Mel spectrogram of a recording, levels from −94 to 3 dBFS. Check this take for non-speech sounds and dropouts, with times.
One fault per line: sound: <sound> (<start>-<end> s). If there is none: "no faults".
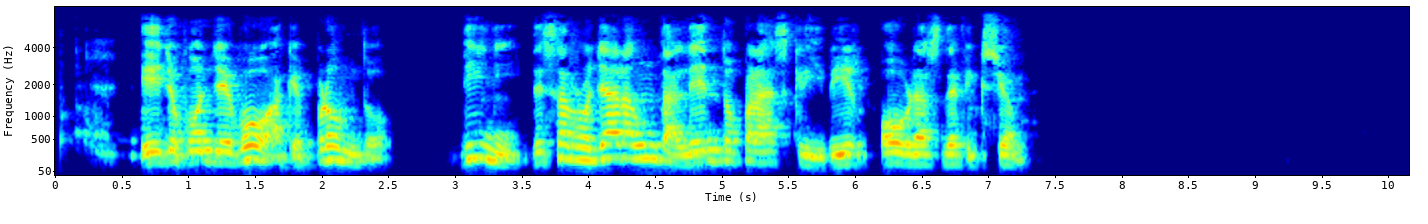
no faults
